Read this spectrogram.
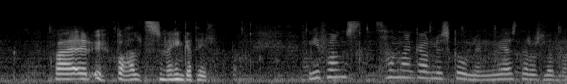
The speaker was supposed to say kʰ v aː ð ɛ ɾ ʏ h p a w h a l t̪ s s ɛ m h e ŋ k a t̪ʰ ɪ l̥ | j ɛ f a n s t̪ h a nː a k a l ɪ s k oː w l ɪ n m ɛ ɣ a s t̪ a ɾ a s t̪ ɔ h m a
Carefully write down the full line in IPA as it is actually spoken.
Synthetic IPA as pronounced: kʰ v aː ð ɛ ɾ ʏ h p a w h a l t̪ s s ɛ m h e ŋ k a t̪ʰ ɪ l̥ | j ɛ f a n s t̪ h a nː a k a l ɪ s k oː w l ɪ n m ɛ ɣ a s t̪ a ɾ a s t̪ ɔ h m a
